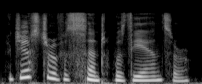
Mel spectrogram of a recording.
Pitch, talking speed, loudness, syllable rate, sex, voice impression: 215 Hz, 210 wpm, -18 LUFS, 6.3 syllables/s, female, feminine, adult-like, tensed, slightly dark, soft, fluent, intellectual, calm, elegant, slightly sharp, modest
